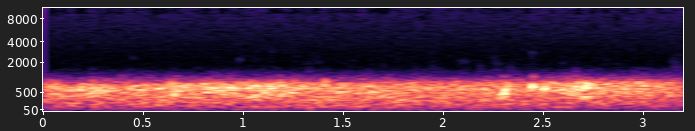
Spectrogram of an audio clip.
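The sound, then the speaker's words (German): Muffled underwater ambience heard just after someone dives beneath the water surface, with a steady low rumble and soft gurgling, a few faint bubbly tones rising briefly near the end; no voices. “Ich bin nun unter der Wasseroberfläche.”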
